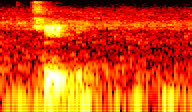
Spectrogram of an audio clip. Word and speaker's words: Quay: Key. Ah, fuck. It's spelled like, Quay. yeah, like circular key Yeah. in Sydney.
